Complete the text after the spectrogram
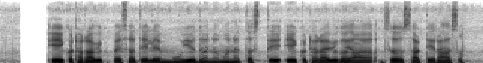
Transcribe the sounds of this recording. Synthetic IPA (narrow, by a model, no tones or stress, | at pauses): ekʈʰəɾaʋiːkpəjsat̪elemujəd̪ʱənəm̤ənət̪əst̪eʔekʈʰəɾaʋikad͡zəsaʈeɾaɦsə̰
